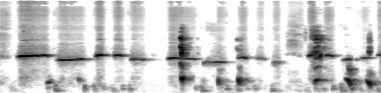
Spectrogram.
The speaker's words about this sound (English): I'm gonna whistle there. Hold on. Let me get my Kill Bill whistle.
